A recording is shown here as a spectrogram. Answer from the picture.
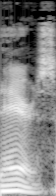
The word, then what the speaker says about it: Ayres: but last night, David Ayres, and I, I, believe I'm pronouncing his last name correctly. I believe you're correct, yes.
